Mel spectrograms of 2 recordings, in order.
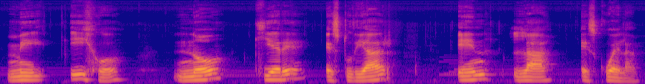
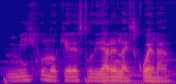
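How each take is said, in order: First: Each word is said separately, without linking. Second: Matching vowels between words are merged together. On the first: The speaker calls it wrong. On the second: The speaker calls it right. "we're going to merge the sound"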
